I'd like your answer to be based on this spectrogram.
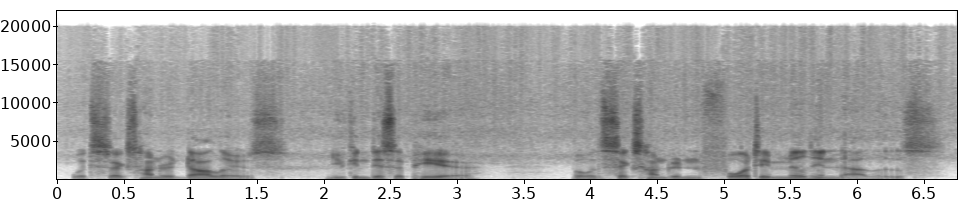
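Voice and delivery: low, slow villain monologue; deep, measured and softly menacing impression; Hans. Hans explaining the money to John, low deliberate villain voice. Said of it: "Hans sits there and tells him".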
